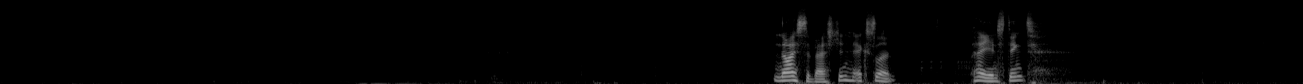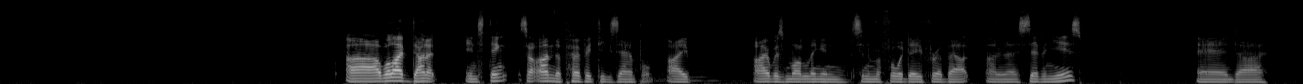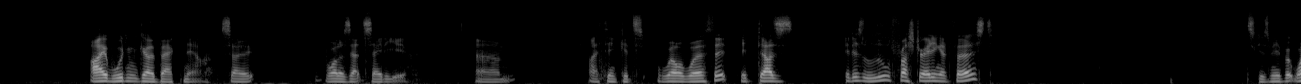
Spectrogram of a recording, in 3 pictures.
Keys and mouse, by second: 1.1 middle click, 2.0 shift+middle click, 3.6 shift+middle click, 20.7 middle click, 21.8 2, 22.7 click, 23.3-24.7 middle drag, 27.1 middle click, 30.4 middle click, 32.1-34.8 drag, 35.0-36.8 middle drag, 38.8-39.0 drag.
